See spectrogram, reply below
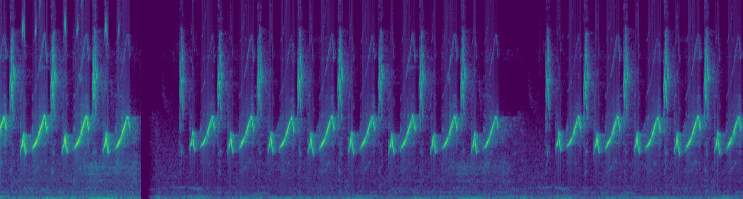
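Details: Great tit (gelatik batu) in lively, persistent song, used as a master recording for training caged songbirds; high, clear two-note phrases rise sharply and repeat rapidly in runs, with a short pause near two seconds and another near eight.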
